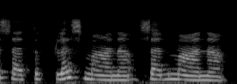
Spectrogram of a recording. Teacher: ಪೂರ್ವ ಪದದಲ್ಲಿರುವ ತ ಬದಲಿಗೆ ನ ವ್ಯಂಜನ ಬಂದಿದೆ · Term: ಅನುನಾಸಿಕ ಸಂಧಿ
